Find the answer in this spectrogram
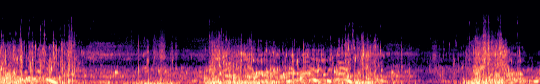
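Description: Scuba regulator exhaust bubbles gurgling underwater, heard close up, coming in long loud spells with quieter stretches between and a brief lull near the end.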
